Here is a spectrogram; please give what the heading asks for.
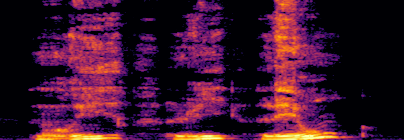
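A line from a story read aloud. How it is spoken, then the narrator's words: Frantic, bewildered exclamation. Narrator (French): s'écria Cerise hors d'elle-même et ne comprenant rien aux étranges paroles de son ravisseur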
